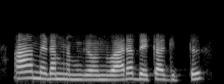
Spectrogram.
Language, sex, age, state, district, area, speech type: Kannada, female, 18-30, Karnataka, Bellary, urban, conversation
